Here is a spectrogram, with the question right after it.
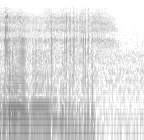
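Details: Hana, a big black female wienerdog and black Lab mix, snores while asleep: one long, low, rumbling buzz with a stack of wavering tones that fades after about a second into quieter breathing.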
